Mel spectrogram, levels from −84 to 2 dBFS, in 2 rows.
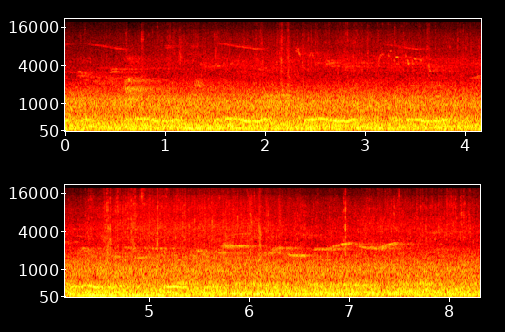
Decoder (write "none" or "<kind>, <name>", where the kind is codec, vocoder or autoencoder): vocoder, Vocos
